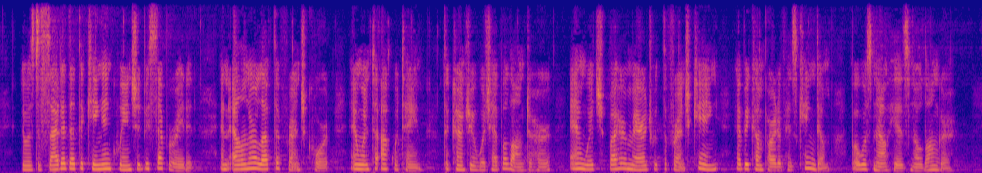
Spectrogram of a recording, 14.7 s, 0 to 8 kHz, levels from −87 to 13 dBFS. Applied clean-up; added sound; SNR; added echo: none; none; none; reverberation time 1.9 s.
